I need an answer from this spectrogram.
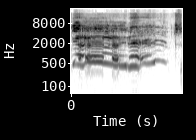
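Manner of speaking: very high, far-off woman's cry, slow; mock woman crying out. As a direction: squeal in fake pain like a burned woman. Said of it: "she's like".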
